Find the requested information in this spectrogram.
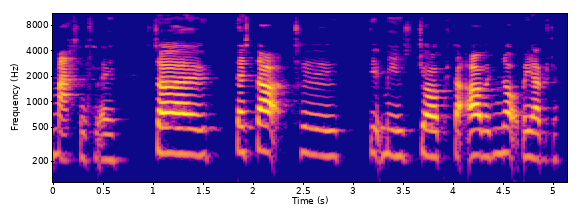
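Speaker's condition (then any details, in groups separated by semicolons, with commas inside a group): Deafness; heavy metal rock indistinct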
